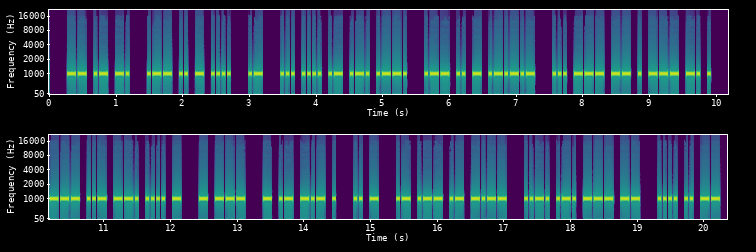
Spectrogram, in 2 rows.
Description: Morse code, heard as a keyed tone, about 30 wpm, 1000 Hz. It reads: MAN WITH A SHARP WIT. SOMEONE OUGHT TO TAKE IT AWAY FROM HIM
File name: 30wpm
